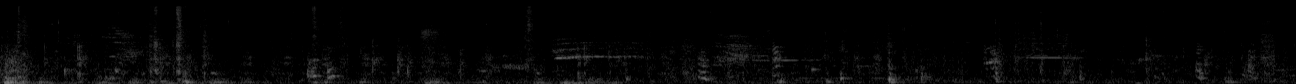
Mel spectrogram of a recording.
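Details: Newborn puppies making faint, thin high squeaks and short whimpers, a few drawn-out rising whines among them, over constant soft rustling, shuffling and clicking movement noises close by.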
